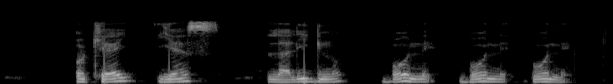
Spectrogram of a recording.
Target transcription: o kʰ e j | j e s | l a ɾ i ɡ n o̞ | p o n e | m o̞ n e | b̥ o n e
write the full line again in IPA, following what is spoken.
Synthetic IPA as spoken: o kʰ e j | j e s | l a l i ɡ n o̞ | b o n e | b o̞ n e | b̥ o n e

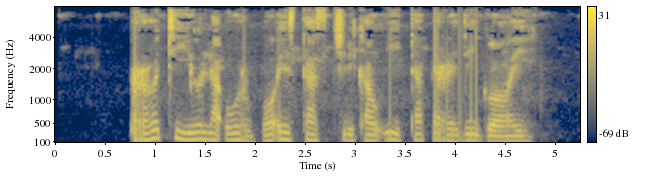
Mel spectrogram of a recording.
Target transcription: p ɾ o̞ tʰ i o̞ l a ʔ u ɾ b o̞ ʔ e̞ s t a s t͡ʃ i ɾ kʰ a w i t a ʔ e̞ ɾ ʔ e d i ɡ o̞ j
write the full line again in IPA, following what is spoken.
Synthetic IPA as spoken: p ɾ o̞ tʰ i o̞ l a ʔ u ɾ b o̞ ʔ e̞ s t a s t͡ʃ i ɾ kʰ a w i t a p e̞ ɾ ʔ e d i ɡ o̞ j

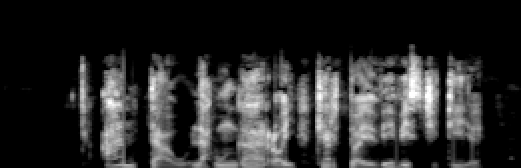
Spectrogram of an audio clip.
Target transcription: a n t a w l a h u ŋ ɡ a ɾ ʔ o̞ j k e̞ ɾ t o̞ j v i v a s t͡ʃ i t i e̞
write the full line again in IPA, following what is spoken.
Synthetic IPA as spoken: a n t a w l a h u ŋ ɡ a ɾ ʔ o̞ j k e̞ ɾ t o̞ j v i v i s t͡ʃ i t i e̞

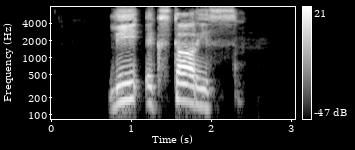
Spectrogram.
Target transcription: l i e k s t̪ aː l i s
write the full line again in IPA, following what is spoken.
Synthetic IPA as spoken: l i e k s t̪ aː ɾ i s

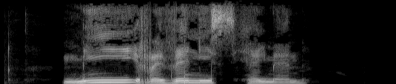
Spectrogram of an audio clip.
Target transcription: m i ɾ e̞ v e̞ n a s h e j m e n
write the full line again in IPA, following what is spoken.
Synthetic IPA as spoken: m i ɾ e̞ v e̞ n i s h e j m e n

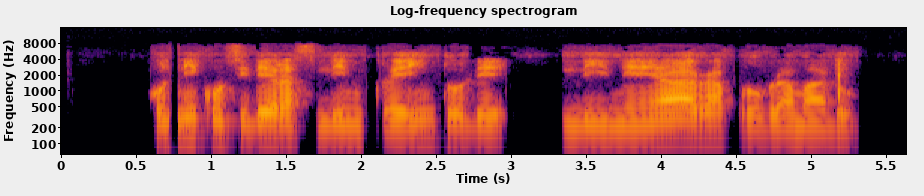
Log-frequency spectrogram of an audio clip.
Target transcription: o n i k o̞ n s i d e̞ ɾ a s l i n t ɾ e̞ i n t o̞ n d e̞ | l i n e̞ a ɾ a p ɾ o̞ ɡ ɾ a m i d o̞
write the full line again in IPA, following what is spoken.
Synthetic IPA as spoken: o n i k o̞ n s i d e̞ ɾ a s l i n k ɾ e̞ i n t o̞ d e̞ | l i n e̞ a ɾ a p ɾ o̞ ɡ ɾ a m a d o̞

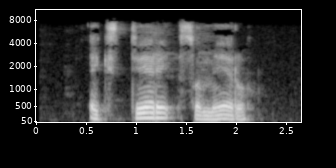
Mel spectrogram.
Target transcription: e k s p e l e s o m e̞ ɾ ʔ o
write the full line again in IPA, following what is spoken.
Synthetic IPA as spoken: e k s t e ɾ e s o m e̞ ɾ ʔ o

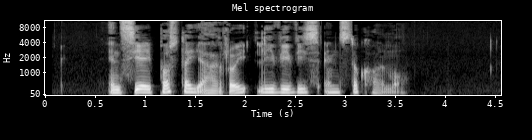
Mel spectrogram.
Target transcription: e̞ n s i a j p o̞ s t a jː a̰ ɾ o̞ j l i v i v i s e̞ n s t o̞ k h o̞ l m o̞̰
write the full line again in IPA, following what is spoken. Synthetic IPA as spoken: e̞ n s i a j p o̞ s t a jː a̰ ɾ o̞ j l i v i v i s e̞ n s t o̞ k h o̞ l m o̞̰

